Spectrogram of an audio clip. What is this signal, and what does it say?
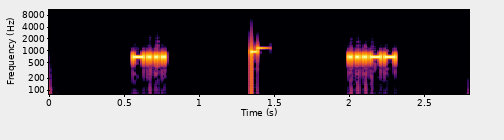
Morse code, heard as a keyed tone, about 49 wpm, 700 Hz. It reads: B 3
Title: Single Letter-Number Alt - Rapid-Fire 50wpm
